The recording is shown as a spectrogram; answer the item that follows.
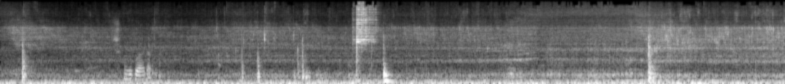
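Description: Food fries in pure coconut oil in a pan, giving a steady soft sizzle. Occasional clinks and stirring sounds rise above it, and a voice speaks briefly.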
